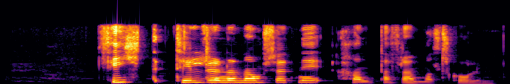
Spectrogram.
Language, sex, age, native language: Icelandic, female, 40-49, Icelandic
